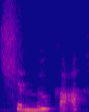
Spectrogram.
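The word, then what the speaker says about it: Cimuka: I um use the chimuka it's it's pronounced chimuka because I believe it comes from Turkey but it's it's spelled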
